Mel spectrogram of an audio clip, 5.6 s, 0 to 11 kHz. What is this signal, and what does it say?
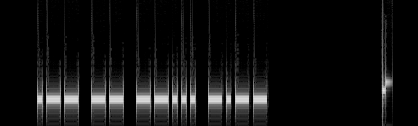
Morse code, heard as a keyed tone, about 20 wpm, 700 Hz. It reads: WM7Y
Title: USA Call Signs - 4 Characters - 3x Character Spacing - 20wpm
